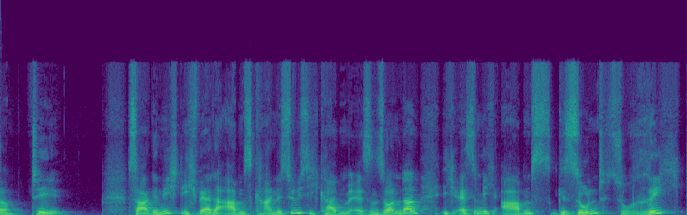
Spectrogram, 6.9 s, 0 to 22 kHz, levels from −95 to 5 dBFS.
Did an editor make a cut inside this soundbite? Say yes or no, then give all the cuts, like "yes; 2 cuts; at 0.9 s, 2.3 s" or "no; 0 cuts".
no; 0 cuts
